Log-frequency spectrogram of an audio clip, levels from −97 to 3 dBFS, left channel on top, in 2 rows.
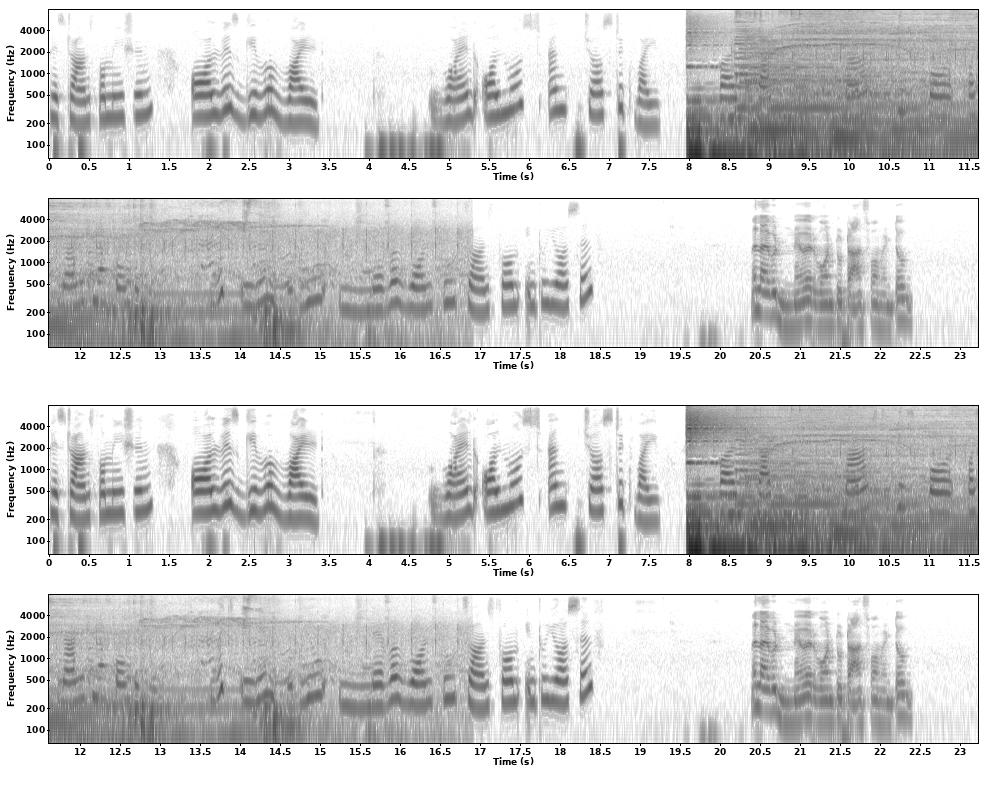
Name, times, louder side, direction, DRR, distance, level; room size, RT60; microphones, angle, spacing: voice 1, 0.0-3.4 4.8-7.6 8.3-9.6 9.9-13.1 13.6-18.4, right 4 dB, 45° right, 0.7 m, -43 dB
voice 2, 4.1-4.8 6.6-6.7 20.4-22.4, right 1 dB, 15° right, 5.9 m, -47 dB
sound 1, 8.0-11.7, right 5 dB, 90° right, 0.4 m, -30 dB
Applause, 8.5-16.9, left 1 dB, 5° left, 0.3 m, -42 dB
head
